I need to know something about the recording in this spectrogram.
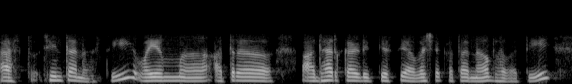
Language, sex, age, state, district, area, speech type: Sanskrit, female, 45-60, Karnataka, Bangalore Urban, urban, conversation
